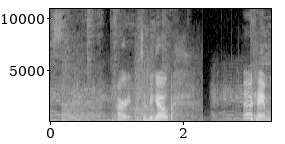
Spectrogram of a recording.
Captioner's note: sigh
